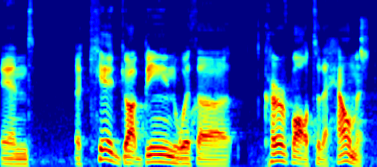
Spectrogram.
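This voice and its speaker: Lower-pitched male co-host, deadpan humor, relaxed chat. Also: slow. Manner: dry, deadpan jokes. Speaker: podcast co-host. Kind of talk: casual chat.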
